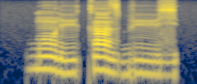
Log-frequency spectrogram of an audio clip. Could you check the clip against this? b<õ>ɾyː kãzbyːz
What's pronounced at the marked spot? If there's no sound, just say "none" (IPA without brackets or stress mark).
õ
